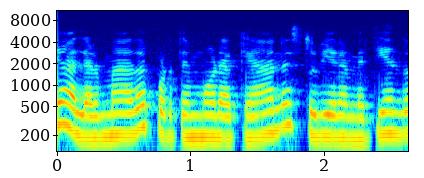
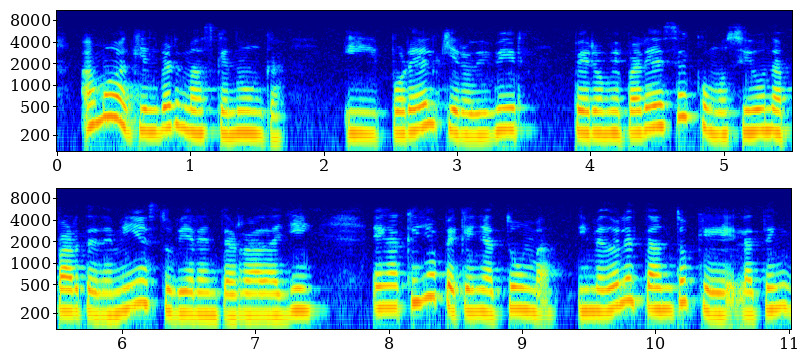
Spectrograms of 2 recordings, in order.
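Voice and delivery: usual speaking voice

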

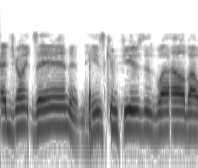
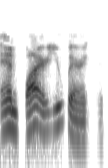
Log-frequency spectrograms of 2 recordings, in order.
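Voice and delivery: ordinary talk, nothing marked

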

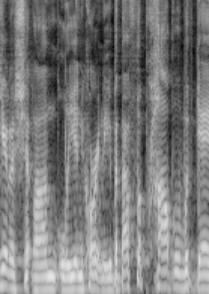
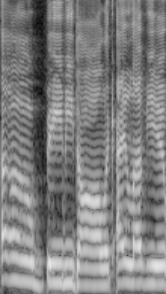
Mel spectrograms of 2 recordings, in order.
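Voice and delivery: slow, sugary, venomous fake-sweet voice; 4 semitones higher than usual. Retelling a reality-show contestant's message: imitating aggressively fake sweetness. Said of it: "that voice at the beginning".

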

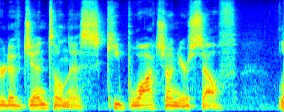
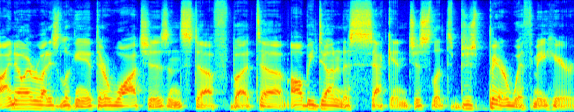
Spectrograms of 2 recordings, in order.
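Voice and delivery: plain

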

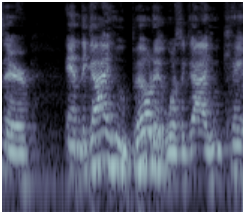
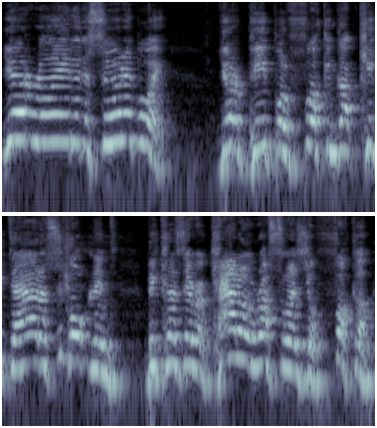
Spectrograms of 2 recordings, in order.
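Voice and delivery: put-on thick Scottish accent, loud and very high; 11 semitones higher, 5 dB louder than usual. Retelling what someone behind him said, in a thick scottish accent. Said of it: "someone from behind him with a thick Scottish accent he heard goes".

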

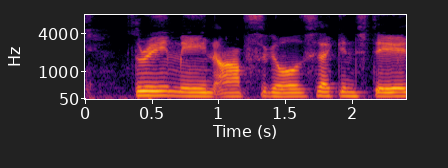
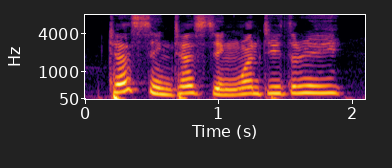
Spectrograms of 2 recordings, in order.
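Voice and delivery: noticeably higher pitch, slower pace; 9 semitones higher, 7 dB louder than usual. Speaker trying another voice during a sound check, slightly higher voice. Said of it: "My voice is a bit higher now".

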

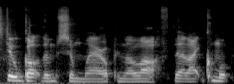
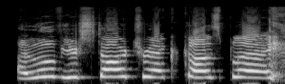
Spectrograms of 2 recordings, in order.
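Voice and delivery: very loud, very high, drawn-out yelling; 9 dB louder than usual. Retelling teasing Star Wars fans at conventions: imitating own shout. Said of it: "me shouting at Star Wars fans".

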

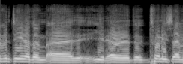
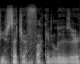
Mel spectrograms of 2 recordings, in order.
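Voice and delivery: hushed, muttered whisper under the breath; 7 semitones lower, 13 dB quieter than usual. Retelling what the wife behind the speaker whispers: imitating someone whispering. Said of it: "whispering to herself".

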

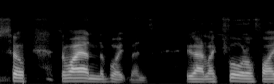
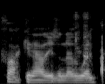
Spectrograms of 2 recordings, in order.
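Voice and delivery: mock mutter under breath, quieter, lower, faster; 4 semitones lower, 3 dB quieter than usual. Retelling what a man says each time he comes in: retelling a muttered aside. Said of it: "he's saying it under his breath".

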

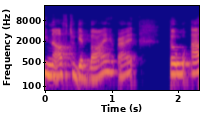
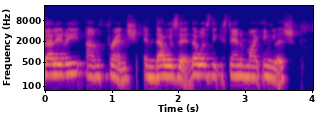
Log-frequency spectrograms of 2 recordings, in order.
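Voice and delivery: normal talking voice

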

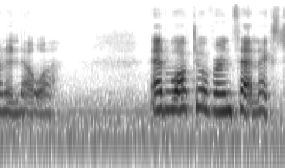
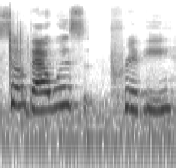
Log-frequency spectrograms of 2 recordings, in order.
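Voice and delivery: usual speaking voice

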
